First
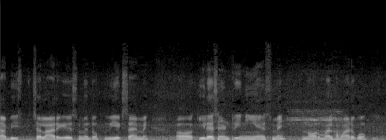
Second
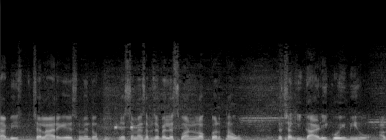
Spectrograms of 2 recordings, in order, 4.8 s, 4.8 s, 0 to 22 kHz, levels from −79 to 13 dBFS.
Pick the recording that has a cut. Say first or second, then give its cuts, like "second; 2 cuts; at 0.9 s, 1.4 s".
second; 2 cuts; at 1.3 s, 3.7 s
